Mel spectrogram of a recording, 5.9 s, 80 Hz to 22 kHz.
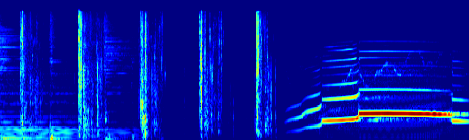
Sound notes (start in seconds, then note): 1.6 clumping footsteps; 3.7 howling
